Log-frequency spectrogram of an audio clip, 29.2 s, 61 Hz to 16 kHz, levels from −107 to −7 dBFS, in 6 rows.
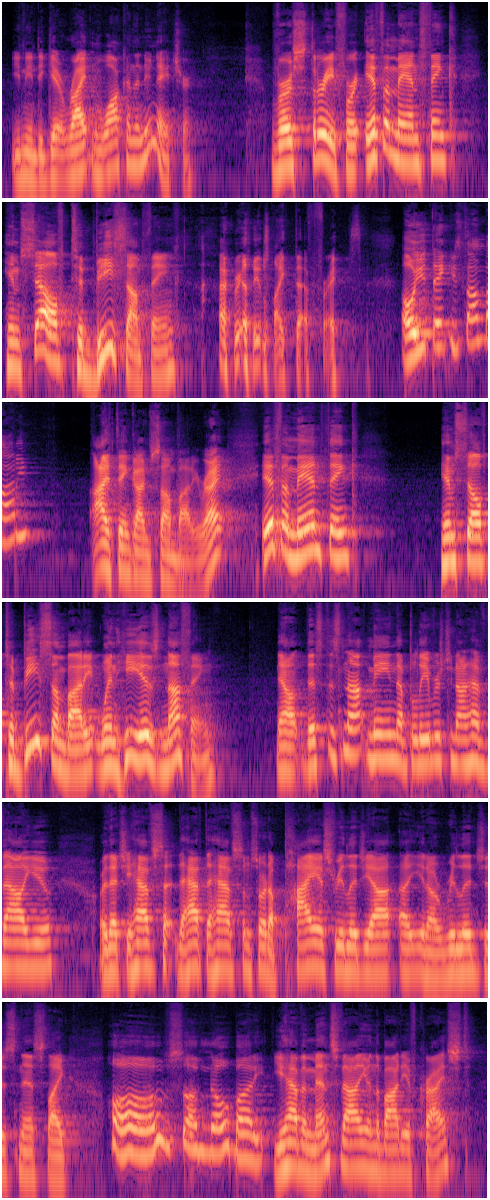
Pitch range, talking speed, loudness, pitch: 125-185 Hz, 180 wpm, -25 LUFS, 145 Hz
